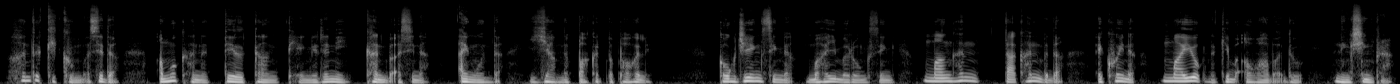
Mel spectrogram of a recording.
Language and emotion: Manipuri, fearful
